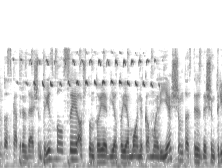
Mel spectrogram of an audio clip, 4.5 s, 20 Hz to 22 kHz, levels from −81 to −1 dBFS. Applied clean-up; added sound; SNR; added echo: classical method log-MMSE.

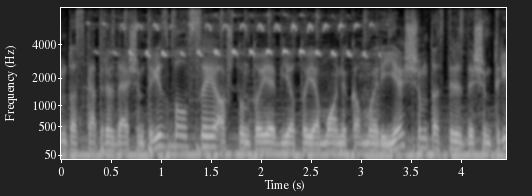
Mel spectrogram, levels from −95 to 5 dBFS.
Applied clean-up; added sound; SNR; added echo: none; Chirp, tweet; 5 dB; none.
